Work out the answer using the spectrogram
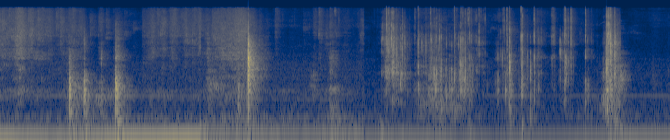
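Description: Plastic packaging crinkling and crackling as a power supply and its coiled cable are unwrapped and handled, in irregular sharp crackles. The loudest crack comes about three seconds in, and a busy run of crackles follows from about five seconds.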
